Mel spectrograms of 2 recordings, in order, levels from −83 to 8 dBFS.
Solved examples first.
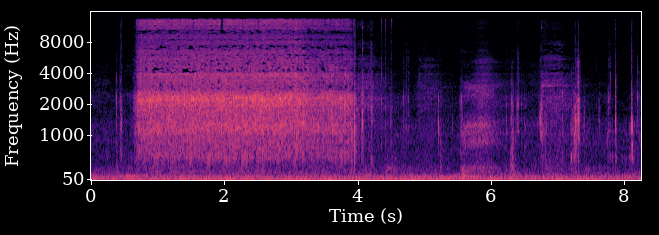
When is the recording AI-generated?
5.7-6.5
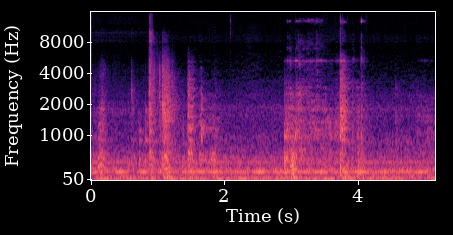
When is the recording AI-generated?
0.0-0.9

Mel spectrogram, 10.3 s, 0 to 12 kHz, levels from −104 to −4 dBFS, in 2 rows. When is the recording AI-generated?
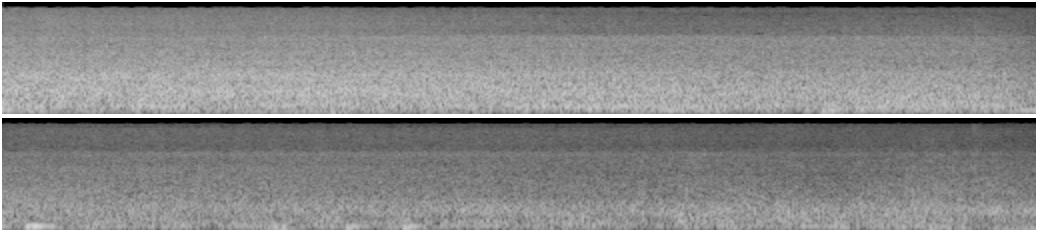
none

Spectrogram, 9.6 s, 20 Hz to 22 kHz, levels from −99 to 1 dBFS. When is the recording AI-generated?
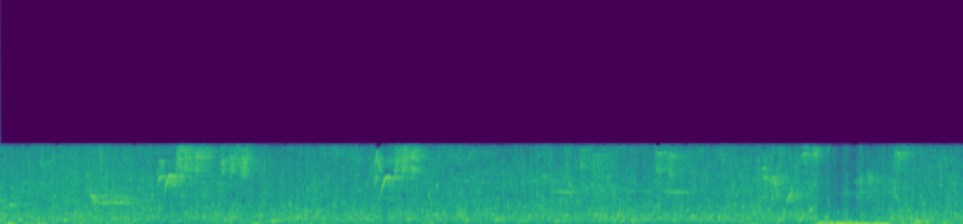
none

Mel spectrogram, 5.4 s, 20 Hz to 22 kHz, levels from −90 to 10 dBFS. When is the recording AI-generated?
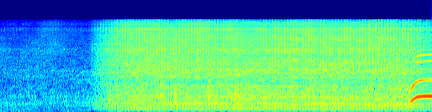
1.5-4.6

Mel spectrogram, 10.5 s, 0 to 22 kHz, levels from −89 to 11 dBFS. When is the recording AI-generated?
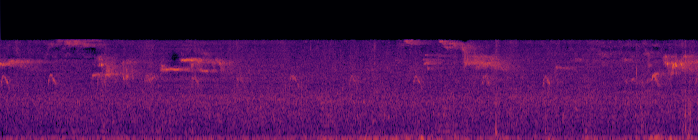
0.0-4.4; 6.8-10.5

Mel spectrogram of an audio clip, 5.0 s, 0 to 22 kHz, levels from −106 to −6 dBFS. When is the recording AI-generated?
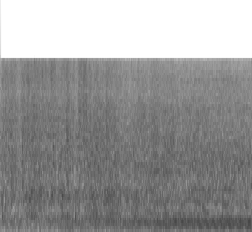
3.0-3.5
